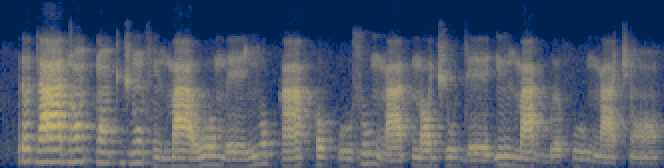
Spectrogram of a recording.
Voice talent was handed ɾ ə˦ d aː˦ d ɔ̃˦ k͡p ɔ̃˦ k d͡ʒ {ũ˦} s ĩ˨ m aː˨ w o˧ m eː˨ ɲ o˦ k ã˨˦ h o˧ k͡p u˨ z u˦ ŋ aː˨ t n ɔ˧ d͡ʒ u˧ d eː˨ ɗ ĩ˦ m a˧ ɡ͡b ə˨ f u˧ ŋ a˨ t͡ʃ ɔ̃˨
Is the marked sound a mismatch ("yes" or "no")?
no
